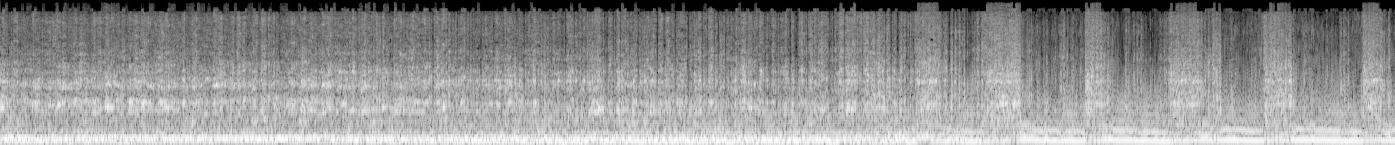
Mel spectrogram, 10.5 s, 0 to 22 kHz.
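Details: 1937 Buick Roadmaster at a steady fast idle that never settles to a slow lope; an unused starter solenoid holds the throttle open too far regardless of idle screw setting.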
